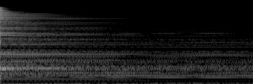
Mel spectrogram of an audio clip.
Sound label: Rock Ride up3; EMU PX-7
